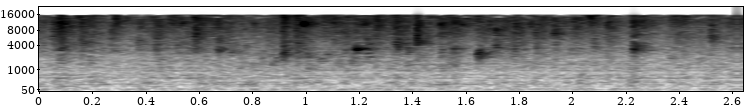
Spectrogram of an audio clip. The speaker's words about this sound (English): So, right now I guess I'm just gonna be taking a shower. Because I'm pretty bored.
